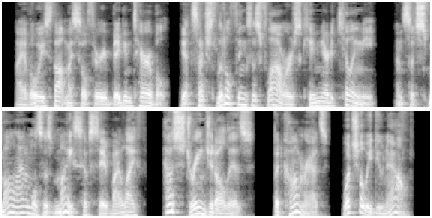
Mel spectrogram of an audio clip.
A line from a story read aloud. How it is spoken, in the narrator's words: the Cowardly Lion laughed and said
